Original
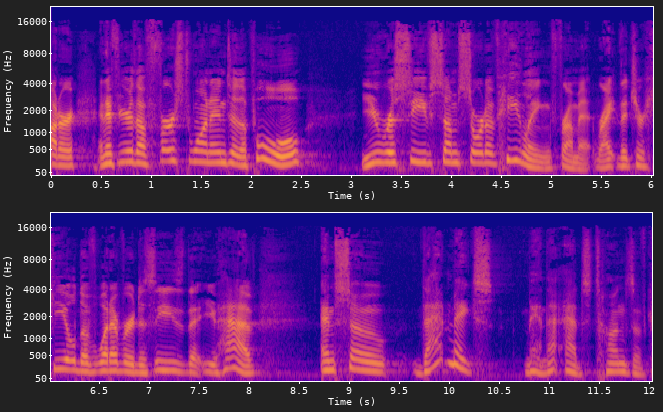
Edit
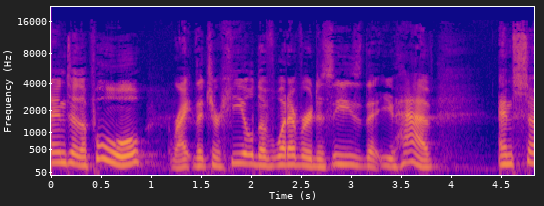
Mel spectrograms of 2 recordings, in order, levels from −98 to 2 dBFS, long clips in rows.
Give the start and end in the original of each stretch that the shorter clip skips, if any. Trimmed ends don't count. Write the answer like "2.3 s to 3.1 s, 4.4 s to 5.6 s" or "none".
2.8 s to 5.4 s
